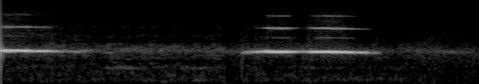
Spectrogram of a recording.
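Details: A Black Scoter gives its communication call, plaintive, drawn-out whistles: one long note followed by a pair of mellow, slightly falling whistles, with surf said to be audible in the background.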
